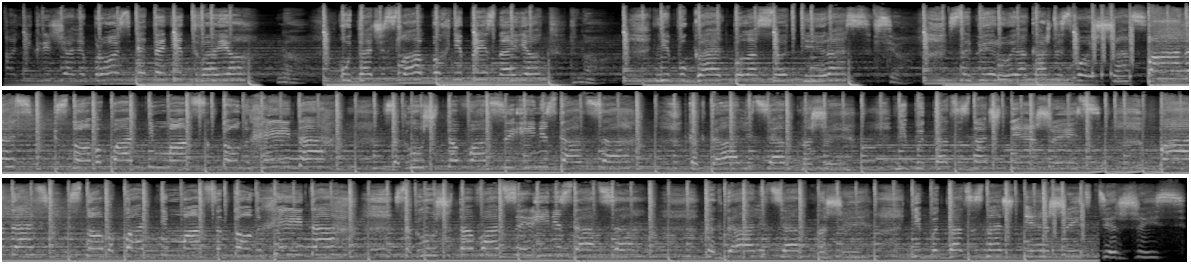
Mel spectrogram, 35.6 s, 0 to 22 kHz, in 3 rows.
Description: • Качество: 320, Stereo
вдохновляющие
воодушевляющие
